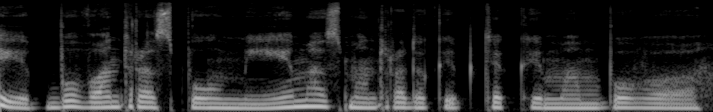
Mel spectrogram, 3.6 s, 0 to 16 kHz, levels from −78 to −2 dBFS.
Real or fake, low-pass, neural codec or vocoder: real; 14.4 kHz; none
